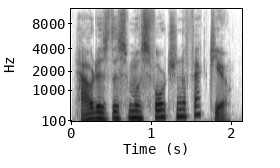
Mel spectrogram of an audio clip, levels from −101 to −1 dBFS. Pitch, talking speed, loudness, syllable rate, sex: 145 Hz, 170 wpm, -18 LUFS, 5.0 syllables/s, male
